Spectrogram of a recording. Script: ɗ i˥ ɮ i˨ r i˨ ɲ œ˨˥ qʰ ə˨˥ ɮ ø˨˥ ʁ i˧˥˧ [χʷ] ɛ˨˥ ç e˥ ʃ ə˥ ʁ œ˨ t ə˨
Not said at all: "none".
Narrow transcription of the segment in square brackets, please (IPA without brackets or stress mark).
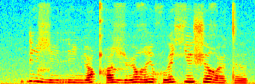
χʷ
